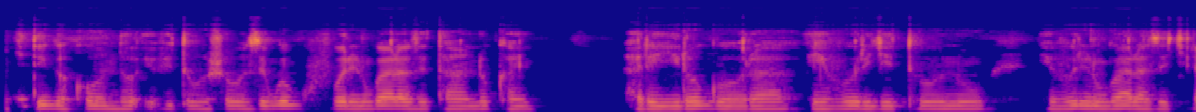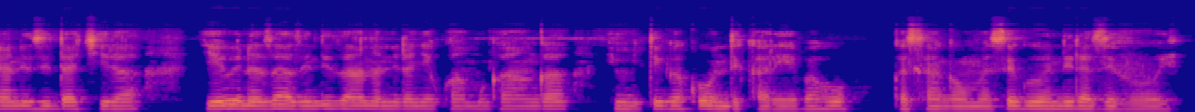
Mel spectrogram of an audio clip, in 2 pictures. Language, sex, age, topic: Kinyarwanda, male, 18-24, health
